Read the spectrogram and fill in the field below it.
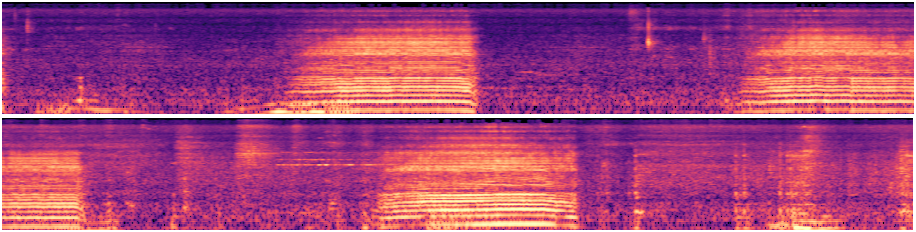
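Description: Three loud, low, droning snores on inhalation, about five seconds apart, with a steady hum in the background.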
